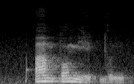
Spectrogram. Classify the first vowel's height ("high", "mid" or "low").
low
